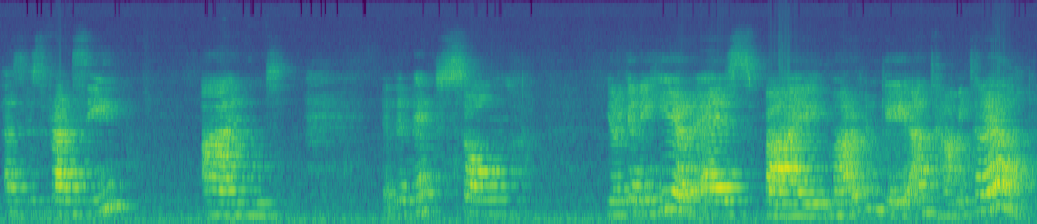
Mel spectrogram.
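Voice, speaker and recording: An actress playing a hesitant woman making an amateur radio announcement, halting and tentative. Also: bright, forceful tone. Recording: very echoey, distant, faint rumble.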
